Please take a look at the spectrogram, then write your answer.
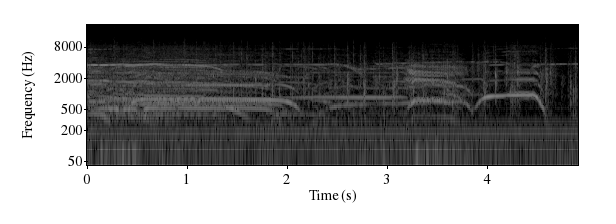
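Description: A crowd cheers and whoops loudly, overlapping voices rising and falling with some clapping underneath, sustained throughout without a break.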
